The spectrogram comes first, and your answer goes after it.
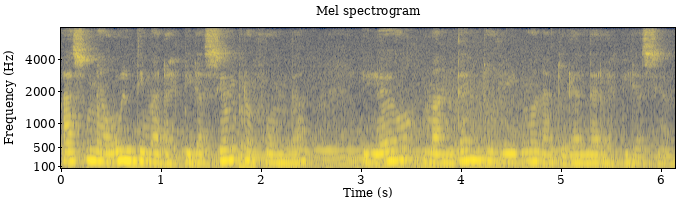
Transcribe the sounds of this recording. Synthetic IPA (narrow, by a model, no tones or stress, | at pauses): asunault̪imarespiɾasjo̞mpɾo̞fund̪a | ilwe̞ɣ̞o̞mãnt̪e̞nt̪urit̪monat̪uɾald̪ere̞spiɾasjo̞n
